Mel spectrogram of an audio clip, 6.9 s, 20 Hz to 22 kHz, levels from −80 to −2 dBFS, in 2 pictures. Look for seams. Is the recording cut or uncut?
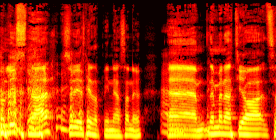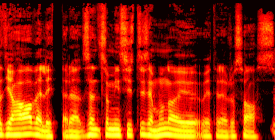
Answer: cut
